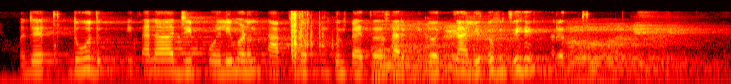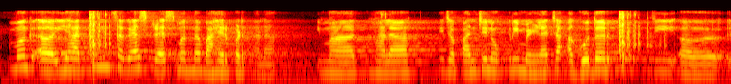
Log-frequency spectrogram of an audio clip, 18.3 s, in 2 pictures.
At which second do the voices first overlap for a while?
5 s

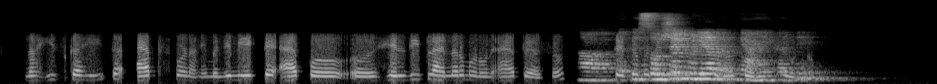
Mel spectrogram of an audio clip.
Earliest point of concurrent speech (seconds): 6 s

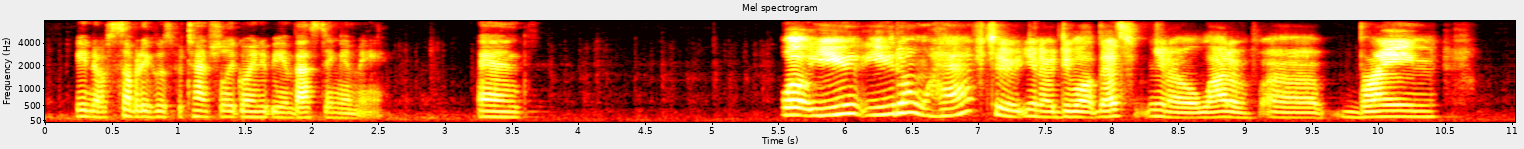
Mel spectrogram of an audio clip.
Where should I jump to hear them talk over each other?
none

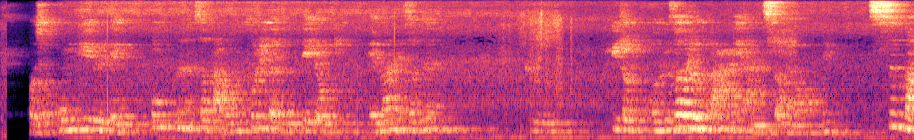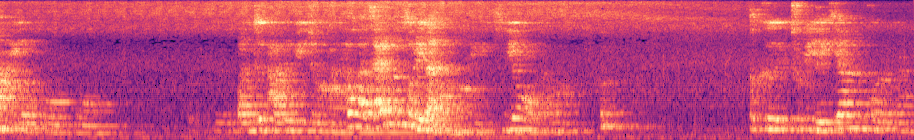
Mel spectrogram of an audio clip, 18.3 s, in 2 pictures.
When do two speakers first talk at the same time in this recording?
12 s

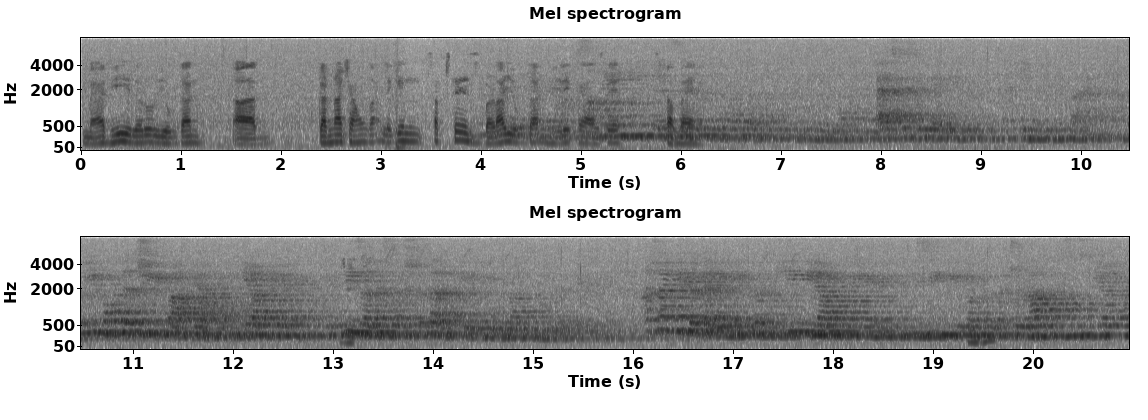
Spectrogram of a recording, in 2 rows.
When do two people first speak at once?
4 s

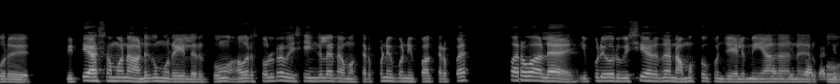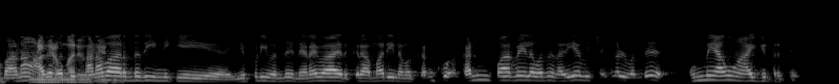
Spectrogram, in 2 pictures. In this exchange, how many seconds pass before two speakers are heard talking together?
8 s

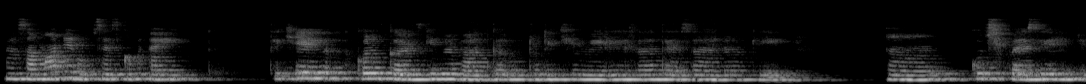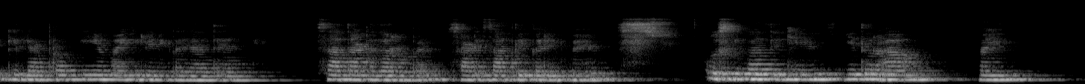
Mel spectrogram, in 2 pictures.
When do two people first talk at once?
none

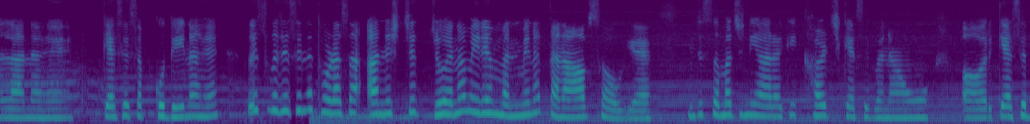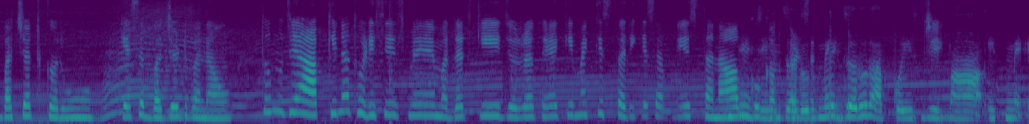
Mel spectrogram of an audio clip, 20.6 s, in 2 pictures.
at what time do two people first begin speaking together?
18 s

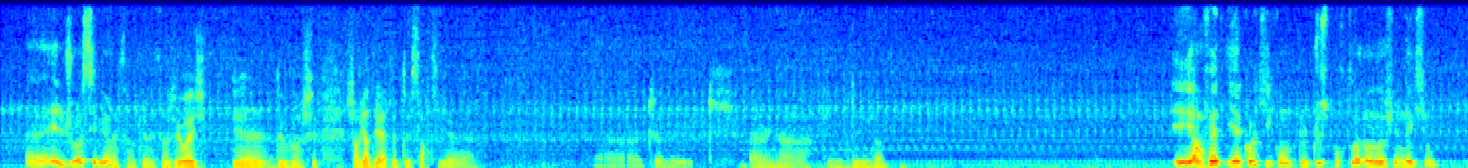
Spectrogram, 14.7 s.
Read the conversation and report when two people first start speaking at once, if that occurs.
none

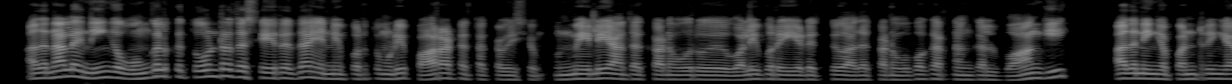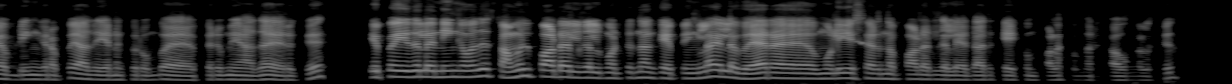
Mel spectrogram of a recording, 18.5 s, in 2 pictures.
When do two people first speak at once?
none

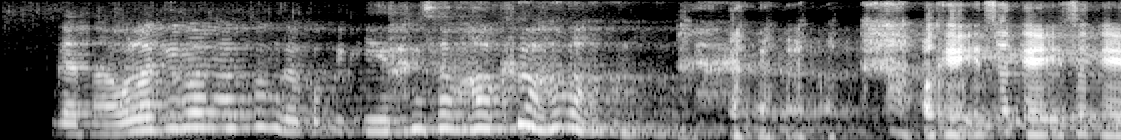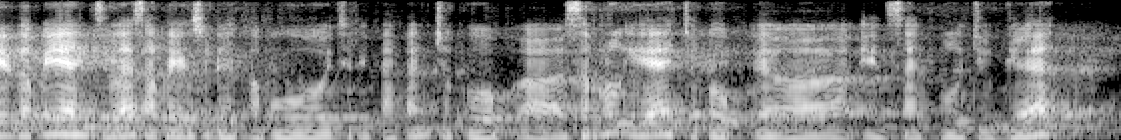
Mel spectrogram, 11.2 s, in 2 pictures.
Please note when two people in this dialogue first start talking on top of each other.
none

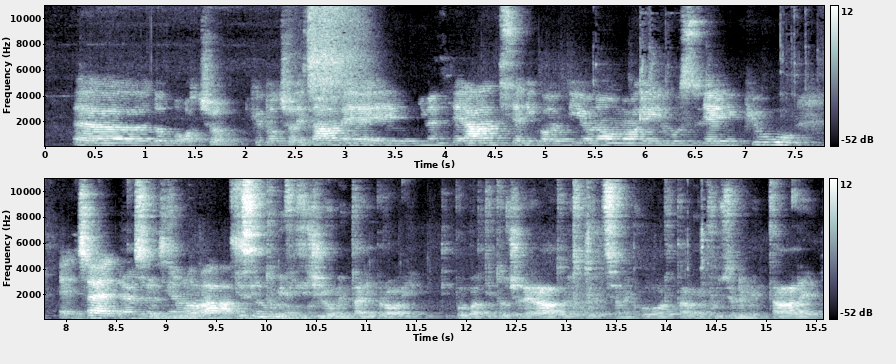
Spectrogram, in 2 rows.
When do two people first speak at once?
9 s

